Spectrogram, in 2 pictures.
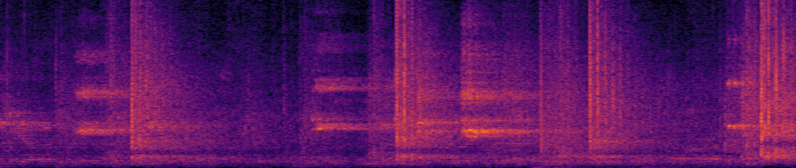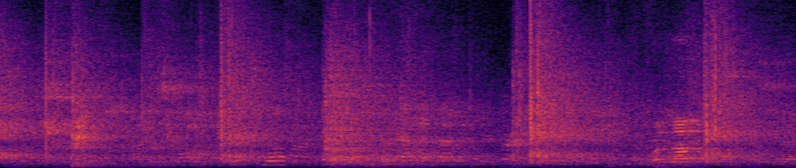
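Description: A squash ball smacks sharply off rackets and walls, echoing in a hard-walled court.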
